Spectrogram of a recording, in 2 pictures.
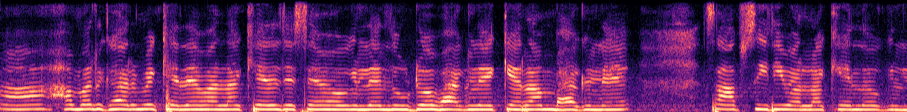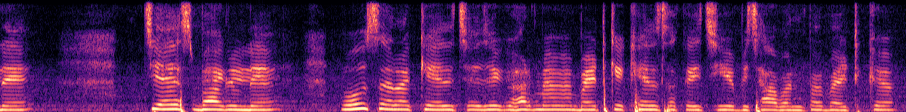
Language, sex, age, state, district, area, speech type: Maithili, female, 30-45, Bihar, Purnia, rural, spontaneous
